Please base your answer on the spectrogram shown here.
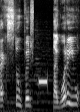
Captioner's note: beep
